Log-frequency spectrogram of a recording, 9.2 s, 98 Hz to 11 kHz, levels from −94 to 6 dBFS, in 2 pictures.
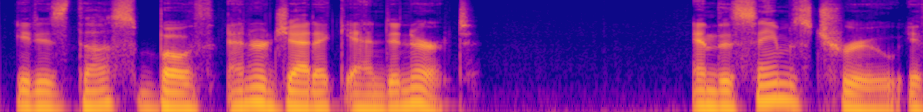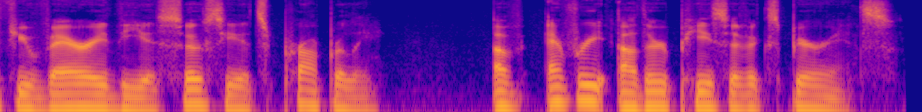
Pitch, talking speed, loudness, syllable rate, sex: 110 Hz, 155 wpm, -20 LUFS, 4.4 syllables/s, male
